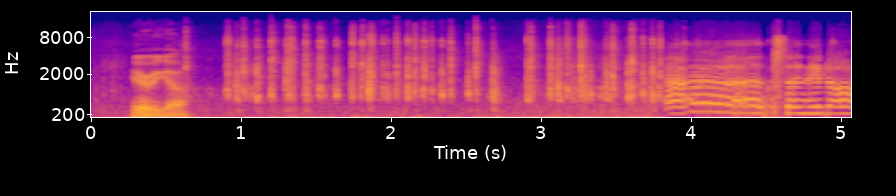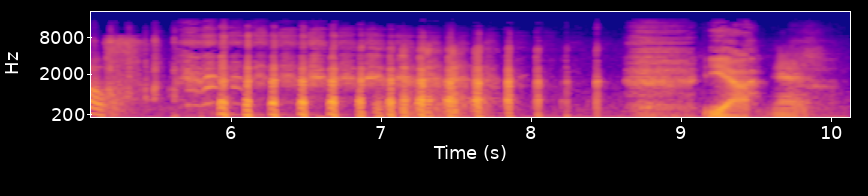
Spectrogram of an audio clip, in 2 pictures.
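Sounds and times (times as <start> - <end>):
speech: 0.3 - 0.8, 3.8 - 7.9, 9.2 - 10.1
typing a sentence on a keyboard: 0.6 - 4.0, 5.1 - 5.7
laughter: 5.6 - 8.6.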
